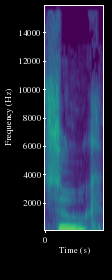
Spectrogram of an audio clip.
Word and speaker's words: Zug: My confusion at the word Zug, or Zug, as I first mispronounced it,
